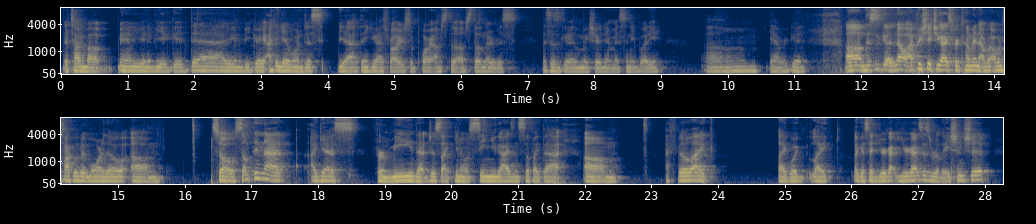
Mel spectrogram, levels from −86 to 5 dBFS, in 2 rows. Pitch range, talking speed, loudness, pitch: 115-135 Hz, 215 wpm, -25 LUFS, 125 Hz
